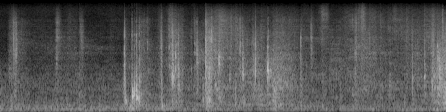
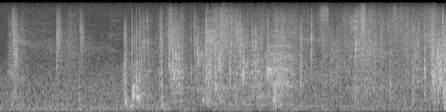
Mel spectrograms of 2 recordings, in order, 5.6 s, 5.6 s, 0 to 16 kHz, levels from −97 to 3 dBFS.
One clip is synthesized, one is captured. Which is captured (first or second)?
second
